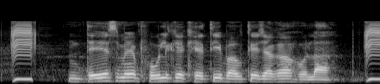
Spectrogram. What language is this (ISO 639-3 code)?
bho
